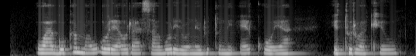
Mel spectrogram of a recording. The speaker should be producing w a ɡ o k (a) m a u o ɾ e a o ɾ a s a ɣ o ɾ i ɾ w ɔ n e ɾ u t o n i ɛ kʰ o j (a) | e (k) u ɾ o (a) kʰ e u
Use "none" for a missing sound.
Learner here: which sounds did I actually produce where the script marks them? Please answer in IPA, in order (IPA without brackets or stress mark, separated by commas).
a, a, t, a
